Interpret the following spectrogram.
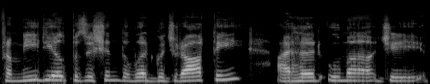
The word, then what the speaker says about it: Gujarati: its own speakers say gujarati gujarati not a strong retroflex it's kind of post alveolar but 49 such tokens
